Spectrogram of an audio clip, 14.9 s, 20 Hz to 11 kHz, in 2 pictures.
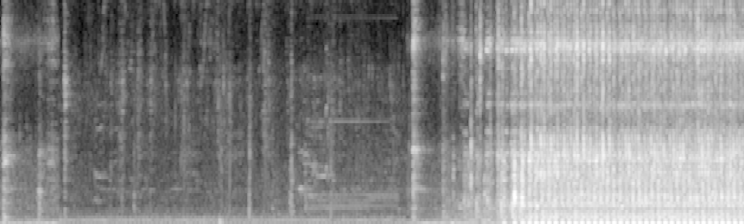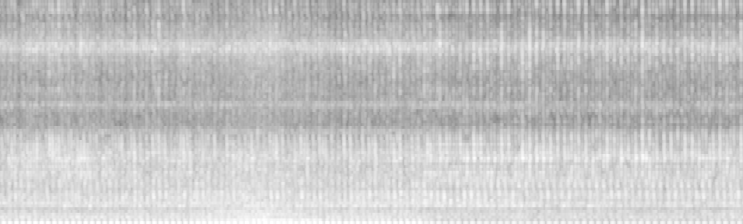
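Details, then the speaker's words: Honda Beat F1 scooter with a rattling "kletek" noise starts and runs with a quick, even clacking about four per second; mechanic suspects the final drive (gardan) and CVT at the front, not yet confirmed before teardown. "di depan yah teman-teman sepertinya permasalahannya ada di bagian gardan enggak dan CVT"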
